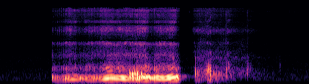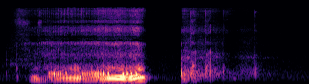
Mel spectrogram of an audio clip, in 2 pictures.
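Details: Sleeping dog lying on its owner, snoring loudly enough to wake the owner: rattling snores, two long inhaled snores each followed by a softer outbreath.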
